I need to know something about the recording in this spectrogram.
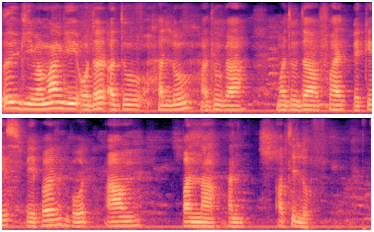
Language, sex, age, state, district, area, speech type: Manipuri, male, 45-60, Manipur, Kangpokpi, urban, read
